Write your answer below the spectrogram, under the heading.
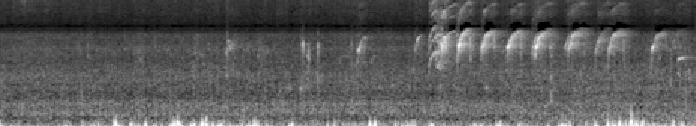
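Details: An endangered Kajika frog in its stream habitat gives a fast run of sweet, arching whistled notes over a low river rumble; Kajika frog.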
